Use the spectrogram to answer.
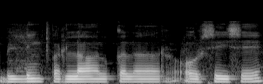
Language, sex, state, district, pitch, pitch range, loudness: Hindi, male, Haryana, Charkhi Dadri, 125 Hz, 125-130 Hz, -16 LUFS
